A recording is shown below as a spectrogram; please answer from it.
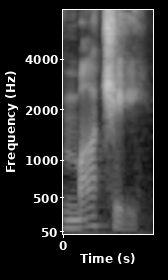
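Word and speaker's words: Maciej: I believe Machi is how you pronounce his name. I googled it, looked for some Polish pronunciation stuff because I feel bad butchering people's names, but I think Machi is the correct pronunciation.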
